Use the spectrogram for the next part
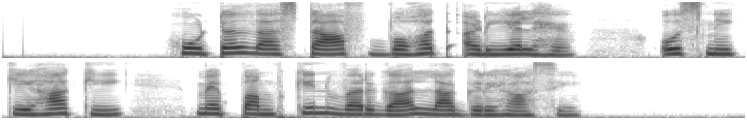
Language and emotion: Punjabi, sad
